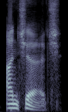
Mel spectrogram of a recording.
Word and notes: unchurch: British English

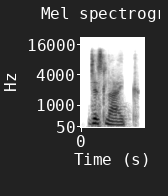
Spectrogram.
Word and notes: dislike: Indian

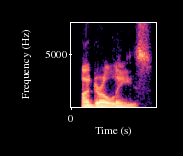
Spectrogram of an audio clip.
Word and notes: underlease: American English

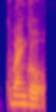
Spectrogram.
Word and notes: quango: Indian

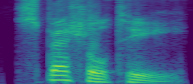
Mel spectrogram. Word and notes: specialty: American English

